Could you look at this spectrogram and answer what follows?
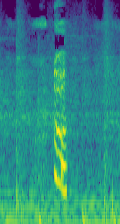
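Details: A single short, sharp hiccup from a baby over steady background hum; ordinary infant hiccups.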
